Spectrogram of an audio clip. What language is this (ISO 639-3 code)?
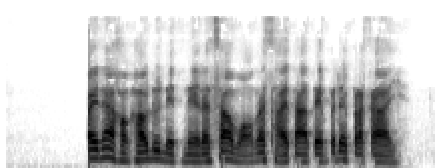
tha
